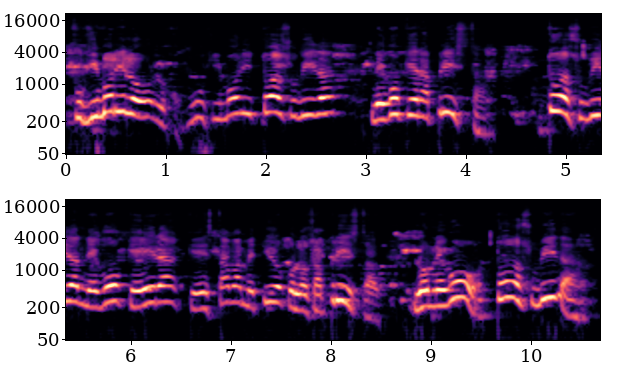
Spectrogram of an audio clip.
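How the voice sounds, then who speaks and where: Over noticeable background noise, a man with an extremely high pitch talks at a moderate pace with ordinary pitch variation. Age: 60s. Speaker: environmental organization director. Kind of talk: interview. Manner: halting, frequent self-corrections.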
